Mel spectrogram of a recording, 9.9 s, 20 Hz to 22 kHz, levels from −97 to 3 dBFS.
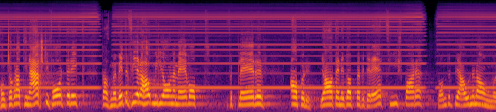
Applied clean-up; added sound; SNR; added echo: none; Harmonica; 13 dB; none.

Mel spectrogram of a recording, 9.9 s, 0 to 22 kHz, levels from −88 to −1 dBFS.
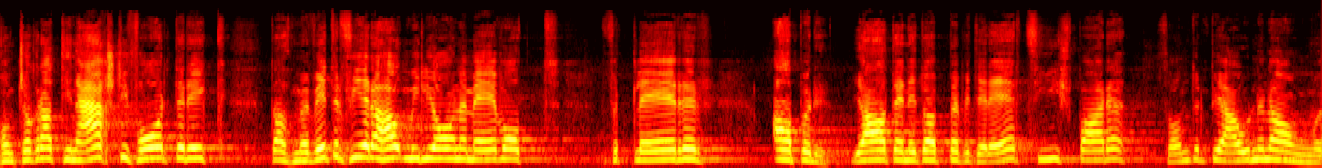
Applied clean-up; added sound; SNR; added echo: none; none; none; none.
